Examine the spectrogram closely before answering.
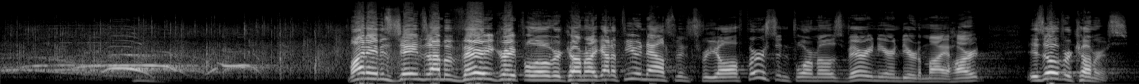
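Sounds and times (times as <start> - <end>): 
audience applause: 0.0 - 3.8
speech: 3.5 - 11.3.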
